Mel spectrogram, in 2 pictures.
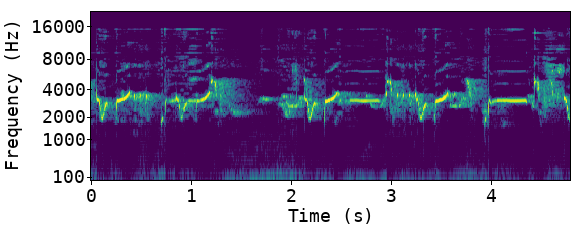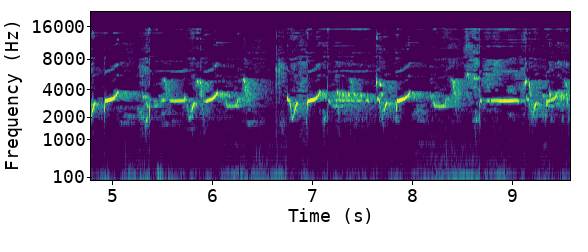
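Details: Prinia of Kalimantan, a keen singer used to lure other birds: loud high-pitched chirping and trilling in quick successive phrases, frequent bright whistled slides, almost no silence, faint low rumble underneath.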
